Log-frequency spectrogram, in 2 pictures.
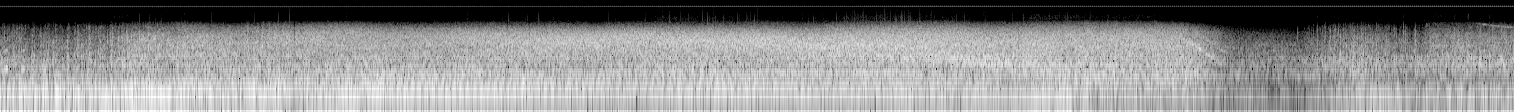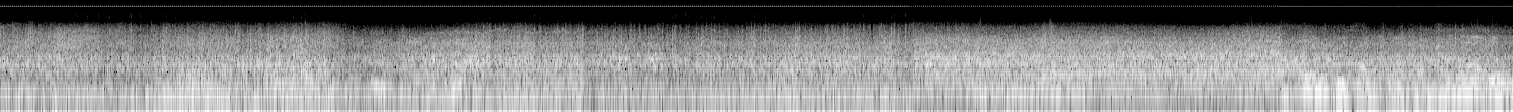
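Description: Pulling tractor's engine at full power as it drags a weight-transfer sled down the track, its pitch climbing over the first few seconds. The sound drops away suddenly about twelve seconds in, then engine noise returns at a lower level.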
